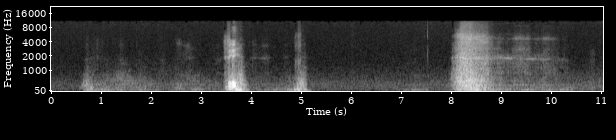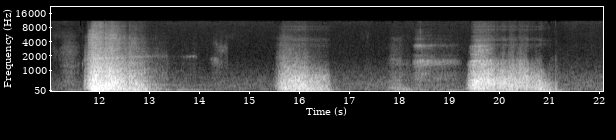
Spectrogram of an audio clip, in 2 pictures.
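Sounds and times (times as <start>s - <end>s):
person breathing heavily: 0.6s - 5.2s, 8.0s - 14.6s, 15.5s - 16.8s, 17.6s - 21.3s.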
